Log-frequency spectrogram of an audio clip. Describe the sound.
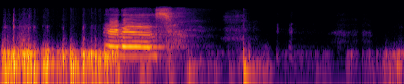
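Loud fumbling and rubbing of a microphone being picked up and handled, with dense low rumbles and a brief squeaky scrape, followed by a voice speaking briefly.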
